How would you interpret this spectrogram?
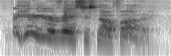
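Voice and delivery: high, loud, hoity-toity posh Irish accent. Asked to switch from the yorkshire accent, the speaker improvises a scene: hoity-toity irish accent. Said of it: "Do a bit of a hoity-toity Irish accent".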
